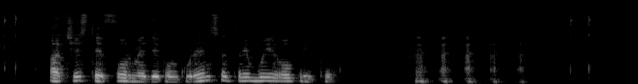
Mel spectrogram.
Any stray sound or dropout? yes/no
yes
